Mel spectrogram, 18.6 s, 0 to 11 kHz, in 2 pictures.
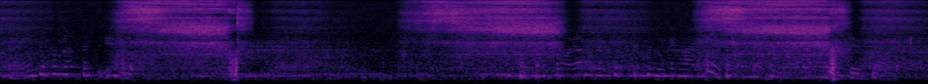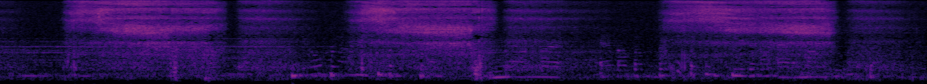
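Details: Adult snoring in sleep: regular, harsh, hissing snores at about 10 breaths a minute, each followed by a shorter whistling outbreath.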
